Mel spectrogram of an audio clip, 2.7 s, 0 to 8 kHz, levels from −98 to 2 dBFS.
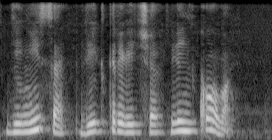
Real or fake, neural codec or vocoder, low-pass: fake; codec, 16 kHz, 4 kbps, FreqCodec, smaller model; 7.2 kHz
